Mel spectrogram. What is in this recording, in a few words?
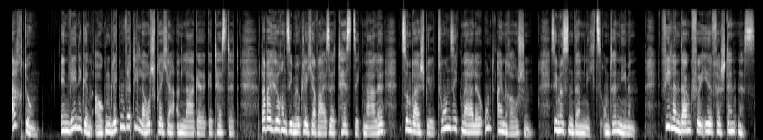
German Female, Speech Samples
